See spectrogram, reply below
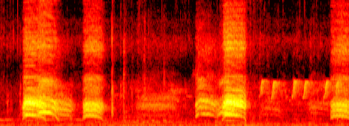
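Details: House crows fighting wild birds for food: two harsh caws, a quiet spell, then a loud caw followed by short high chirping notes from other birds and a final caw.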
